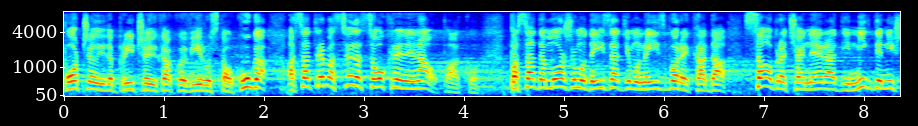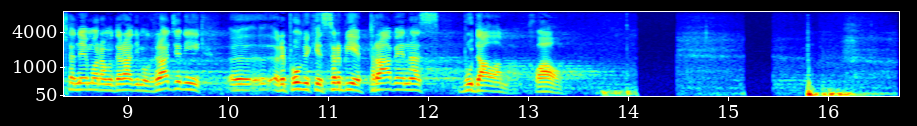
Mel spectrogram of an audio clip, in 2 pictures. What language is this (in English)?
Serbian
